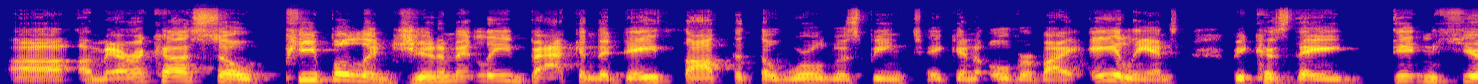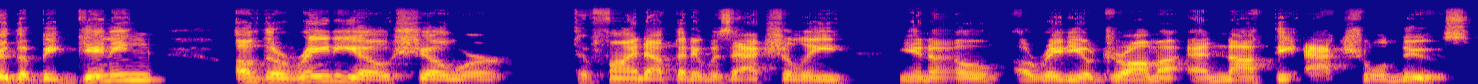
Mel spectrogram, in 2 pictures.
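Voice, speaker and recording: A man teaching a high school theater class online, explaining slides in a conversational, repetitive way. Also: normal speed, pushed and bright. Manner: conversational and explanatory, often repeats himself. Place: live online class over video call.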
